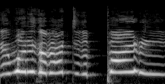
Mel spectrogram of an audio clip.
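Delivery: shrill, very loud, very high teary wailing breakdown. Retelling what she said on the toilet, imitating her losing it. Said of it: "she just totally lost it on the toilet".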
